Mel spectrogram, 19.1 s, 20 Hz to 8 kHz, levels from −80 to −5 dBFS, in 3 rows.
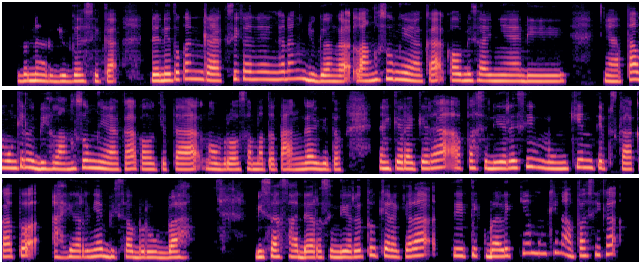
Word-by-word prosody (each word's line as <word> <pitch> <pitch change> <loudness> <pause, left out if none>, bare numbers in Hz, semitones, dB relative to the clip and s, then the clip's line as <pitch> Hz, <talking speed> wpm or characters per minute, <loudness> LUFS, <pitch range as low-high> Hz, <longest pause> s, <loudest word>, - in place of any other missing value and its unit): Bener 220 +1 +2
juga 200 +1 +1
sih, 205 0 -5
Kak, 195 - -2 0.3
dan 220 +1 +6
itu 230 - +3
kan 285 -1 -1
reaksi 235 +1 0
kan 275 -1 -1
kadang-kadang 265 +2 -2
juga 210 -2 +3
nggak 195 0 0
langsung 255 +5 +1
ya, 225 -5 +2
Kak. 215 +1 -2
Kalau 230 -1 +2
misalnya 215 -2 +1
di 200 0 0 0.4
nyata 200 +7 +1
mungkin 250 +1 +3
lebih 215 -2 +4
langsung 220 +4 +1
ya, 205 -4 +2
Kak, 215 +2 -1
kalau 205 -1 0
kita 200 0 -1
ngobrol 200 -3 -1
sama 195 0 -2
tetangga, 195 +2 0
gitu. 195 -1 -3 0.3
Nah, 230 - +3
kira-kira 230 +3 +2
apa 240 +1 -3
sendiri 230 0 +2
sih 290 0 -1
mungkin 235 +2 0
tips 240 -2 -4
Kakak 220 +2 -2
tuh 260 - +3 0.2
akhirnya 215 +2 0
bisa 215 -2 0
berubah, 200 0 0 0.7
bisa 210 +2 +2
sadar 205 -1 0
sendiri 210 +1 +1
tuh 275 - -1
kira-kira 245 +2 0 0.2
titik 250 0 -3
baliknya 245 +10 +1
mungkin 335 -1 -6
apa 255 +1 -2
sih, 290 - -4
Kak? 310 +7 -6
220 Hz, 165 wpm, -21 LUFS, 205-250 Hz, 0.7 s, dan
